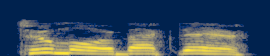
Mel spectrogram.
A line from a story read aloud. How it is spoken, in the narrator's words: she screamed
